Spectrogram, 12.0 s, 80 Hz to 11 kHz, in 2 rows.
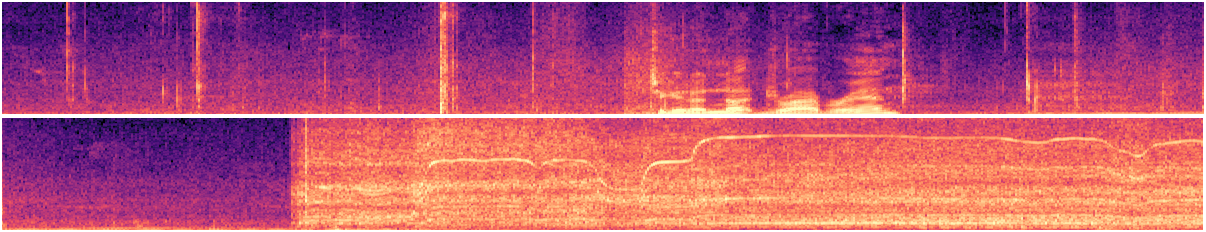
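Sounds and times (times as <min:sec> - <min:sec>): cordless drill driving screw: 0:07.5 - 0:12.0.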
